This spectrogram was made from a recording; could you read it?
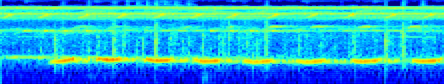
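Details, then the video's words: Black-throated Coucal giving a steady series of loud, low, hollow hoots, about two per second, over a constant high-pitched insect drone in the bush. "Sounds of the Black throated coucal"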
